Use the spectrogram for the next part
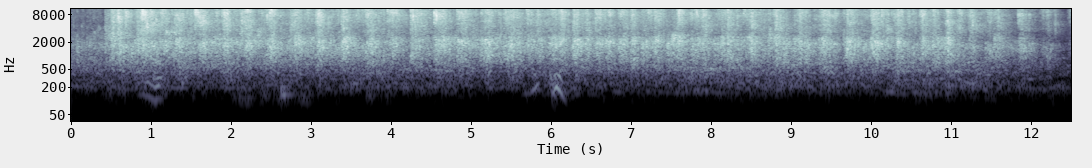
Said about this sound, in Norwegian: Ja, du fikk en velfortjent applaus.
